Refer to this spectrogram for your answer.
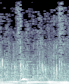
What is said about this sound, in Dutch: Let's give a hand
